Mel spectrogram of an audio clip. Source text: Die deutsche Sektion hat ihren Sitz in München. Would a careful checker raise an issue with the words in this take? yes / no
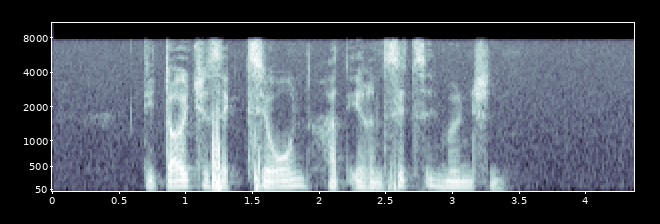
no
